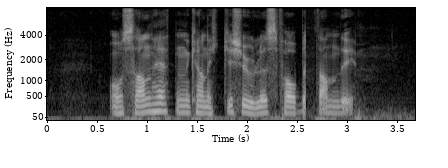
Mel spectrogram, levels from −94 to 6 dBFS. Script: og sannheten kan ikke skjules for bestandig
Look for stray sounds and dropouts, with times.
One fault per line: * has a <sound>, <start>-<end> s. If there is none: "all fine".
* has a dropout, 2.6-2.7 s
